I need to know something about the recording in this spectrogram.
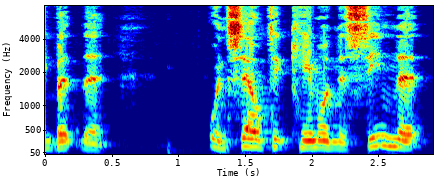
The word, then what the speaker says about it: Celtic: This quote is interesting because choosing the name Celtic, really, we should say, rather than Celtic, but over the mist of time, it just became a soft C rather than the hard C.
